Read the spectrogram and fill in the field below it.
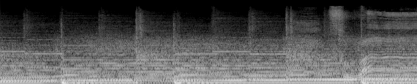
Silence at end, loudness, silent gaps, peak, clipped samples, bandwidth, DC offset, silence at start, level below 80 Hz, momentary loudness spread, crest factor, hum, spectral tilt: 0 s; -15 LUFS; none; -2 dBFS; under 0.1%; 16.5 kHz; under 0.1%; 0 s; -20 dBFS; 4 LU; 12 dB; none; -6.5 dB/octave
